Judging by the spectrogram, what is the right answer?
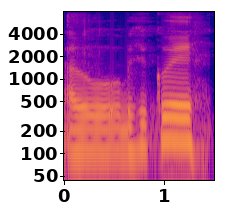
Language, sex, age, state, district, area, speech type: Assamese, male, 45-60, Assam, Sivasagar, rural, spontaneous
